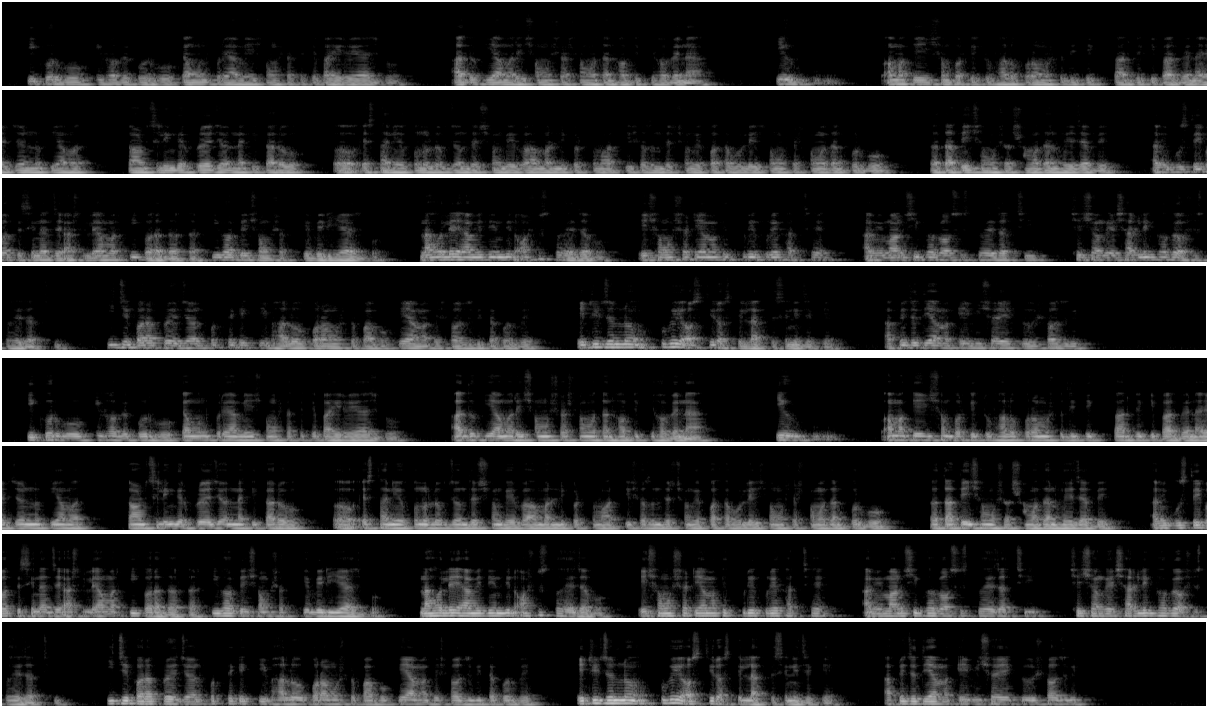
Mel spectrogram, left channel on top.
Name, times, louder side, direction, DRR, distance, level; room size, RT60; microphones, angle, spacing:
voice 1, 0.3-2.8 3.1-4.0 4.5-7.0 7.7-8.3 8.8-12.9 13.3-15.0 15.4-20.9 21.3-23.1 23.5-26.9 27.1-27.9 28.3-30.1 30.5-32.3 32.7-34.5 34.8-36.5 37.2-41.5 41.9-44.5 45.0-46.9, right 3 dB, 85° right, 5 dB, 0.9 m, -27 dB
6.2 x 3.4 x 2.2 m, 0.34 s
head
